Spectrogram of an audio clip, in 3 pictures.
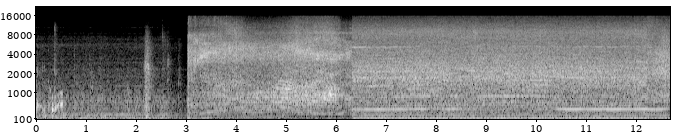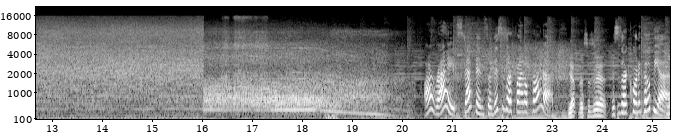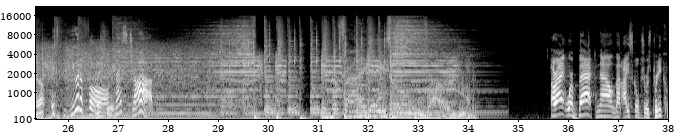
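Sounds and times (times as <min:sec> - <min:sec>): rotary grinder motor whine: 0:03.0 - 0:20.4.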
